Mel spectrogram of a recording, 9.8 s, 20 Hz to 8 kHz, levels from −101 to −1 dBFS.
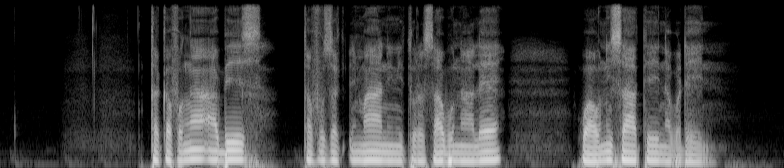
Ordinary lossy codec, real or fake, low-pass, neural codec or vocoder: none; real; 7.2 kHz; none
